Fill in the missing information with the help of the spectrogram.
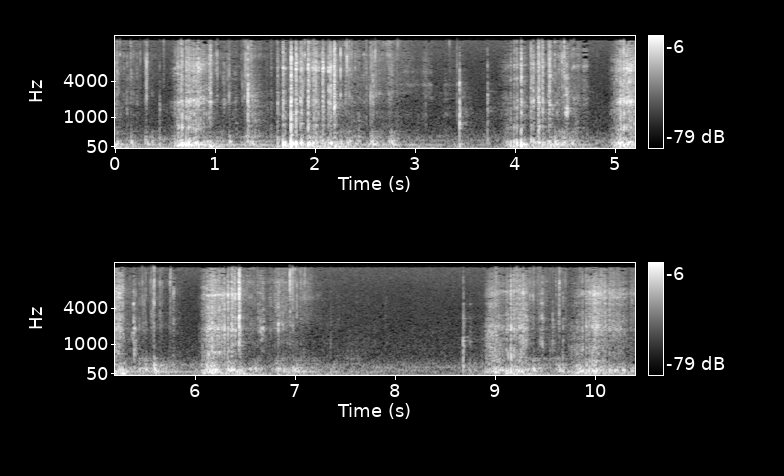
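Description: A metal blade shaves the edge of a solid, hand-sized white bar of soap held in fingers with dark nails. A series of crisp, crunchy scraping strokes comes in short bursts, each with a low, dense body and a bright shaving hiss, separated by quiet gaps.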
